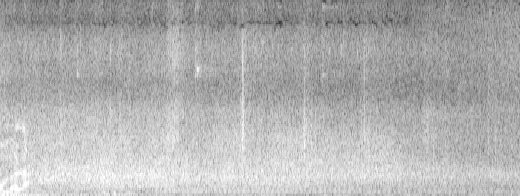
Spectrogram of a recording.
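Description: Wind rustles through the leaves and reeds outdoors.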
